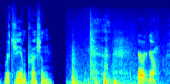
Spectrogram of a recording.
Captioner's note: chuckles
